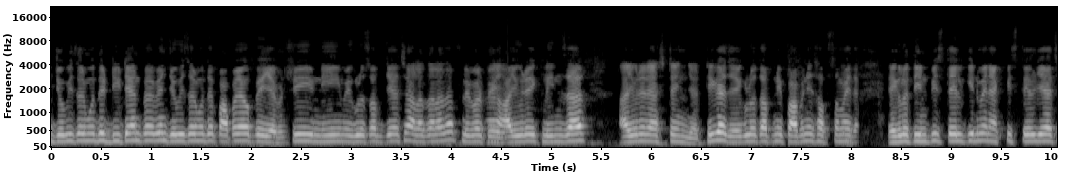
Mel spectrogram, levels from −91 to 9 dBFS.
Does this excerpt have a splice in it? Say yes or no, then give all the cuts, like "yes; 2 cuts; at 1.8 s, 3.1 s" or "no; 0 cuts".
yes; 3 cuts; at 2.3 s, 4.5 s, 8.0 s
